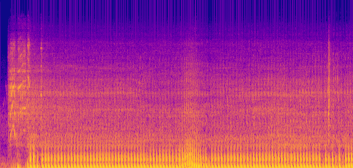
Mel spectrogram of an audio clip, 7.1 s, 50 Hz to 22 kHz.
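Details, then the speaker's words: 2022 KTM 450 SXF after transmission repair (5th gear had failed), road test ride through all five gears: steady single-cylinder thump pulling cleanly, revs rising and dropping evenly, no clunks or grinding; all five gears feel good. "well that is pretty much it she is up and running all five gears feel good"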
